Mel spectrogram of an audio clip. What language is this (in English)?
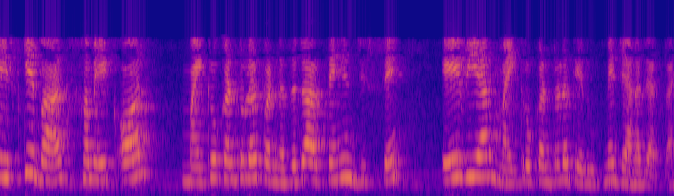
Hindi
